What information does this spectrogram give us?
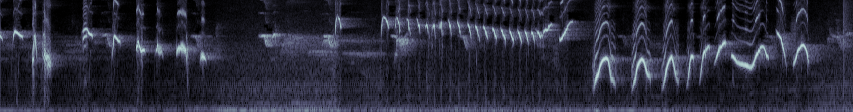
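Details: White-rumped shama in long, intense fighting song: varied looping whistles, a fast rattling trill of rapid repeated notes, then loud swooping whistled phrases that dip and rise, all clear against a quiet background.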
